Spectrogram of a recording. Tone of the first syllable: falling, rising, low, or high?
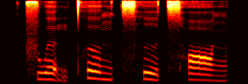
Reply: low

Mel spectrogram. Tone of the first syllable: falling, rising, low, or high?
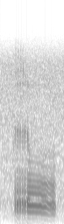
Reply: low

